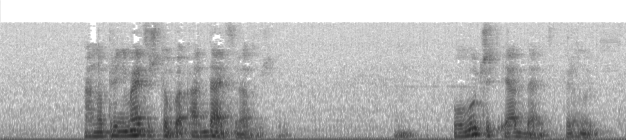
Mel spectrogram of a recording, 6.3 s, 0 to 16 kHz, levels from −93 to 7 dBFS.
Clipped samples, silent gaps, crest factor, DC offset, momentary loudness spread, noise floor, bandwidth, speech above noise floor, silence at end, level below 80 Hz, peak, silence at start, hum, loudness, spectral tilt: under 0.1%; none; 20 dB; 2%; 18 LU; -45 dBFS; 8.8 kHz; 27 dB; 0 s; -38 dBFS; -2 dBFS; 0 s; none; -20 LUFS; -7.5 dB/octave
